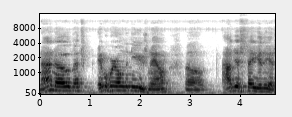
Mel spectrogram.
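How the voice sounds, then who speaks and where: Delivered at a moderate pace, the speech has lively intonation, and audible room echo surrounds it. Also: man. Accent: Alabama. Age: 60s. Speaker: pastor. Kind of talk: ministry training talk. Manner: folksy, conversational.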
